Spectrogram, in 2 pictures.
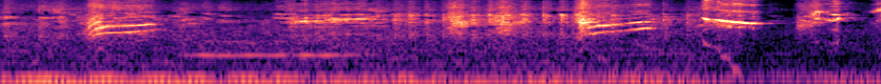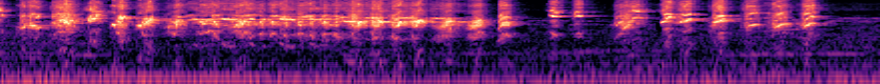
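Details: Red siskin (Spinus cucullatus), played as a master song for training cage birds, sings a fast, twittering song of high, buzzy trills and sharp rising and falling whistles over a steady low hum.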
